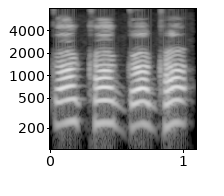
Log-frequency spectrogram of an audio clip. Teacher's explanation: कंठ से उच्चारण होता है · पूरा क वर्ग यानी कि क ख ग घ अंग, ह और विसर्ग का उच्चारण कंठ से होता है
